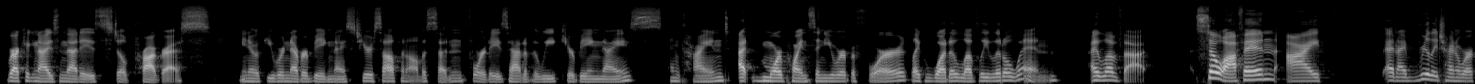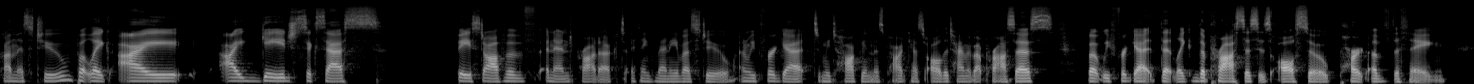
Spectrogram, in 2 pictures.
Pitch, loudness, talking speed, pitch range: 150 Hz, -28 LUFS, 210 wpm, 140-165 Hz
